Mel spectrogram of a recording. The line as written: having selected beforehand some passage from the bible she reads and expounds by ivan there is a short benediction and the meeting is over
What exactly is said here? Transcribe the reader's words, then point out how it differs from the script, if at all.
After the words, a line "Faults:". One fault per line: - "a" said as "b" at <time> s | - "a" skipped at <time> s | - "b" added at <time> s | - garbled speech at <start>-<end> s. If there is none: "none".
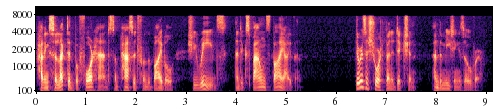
having selected beforehand some passage from the bible she reads and expounds by ivan there is a short benediction and the meeting is over
Faults:
none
